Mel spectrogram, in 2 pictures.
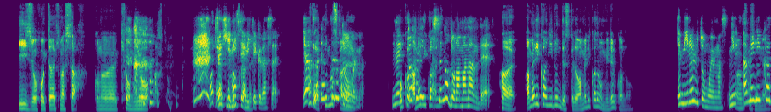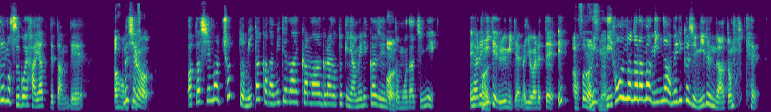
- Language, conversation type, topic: Japanese, unstructured, 今までに観た映画の中で、特に驚いた展開は何ですか？
- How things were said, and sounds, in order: chuckle; tapping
